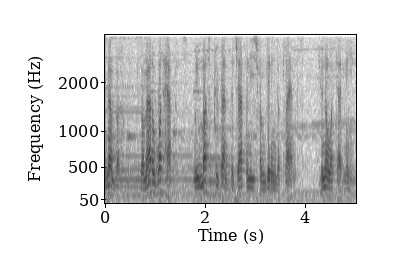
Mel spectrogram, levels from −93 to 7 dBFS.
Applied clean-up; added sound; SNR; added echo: none; none; none; none.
